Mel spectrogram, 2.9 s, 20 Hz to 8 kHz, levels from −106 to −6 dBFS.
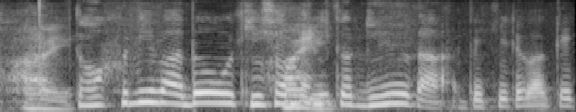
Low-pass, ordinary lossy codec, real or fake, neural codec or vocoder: none; none; fake; codec, 16 kHz, 4 kbps, X-Codec, HuBERT features, trained on general audio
